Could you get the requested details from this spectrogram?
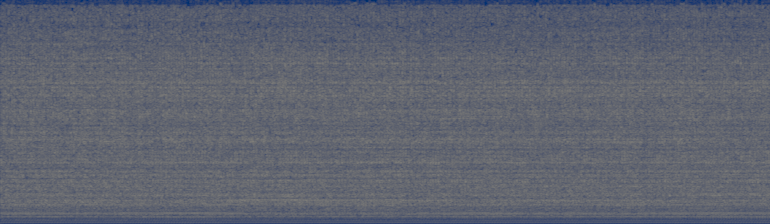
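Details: Southland lawn edger after a no-start with a new spark plug, carburetor checked: steady, even idle with constant buzz and no hunting or misses; normal idle.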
